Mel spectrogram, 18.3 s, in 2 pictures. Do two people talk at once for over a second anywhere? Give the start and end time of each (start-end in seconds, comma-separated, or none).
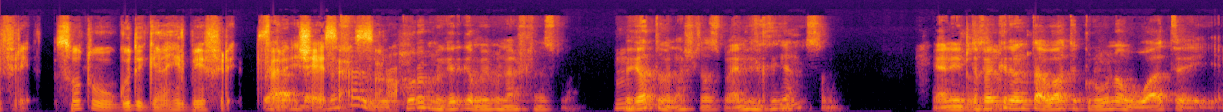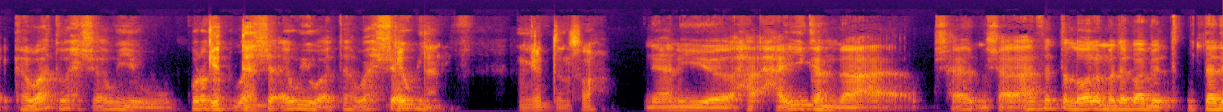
2.0-3.2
